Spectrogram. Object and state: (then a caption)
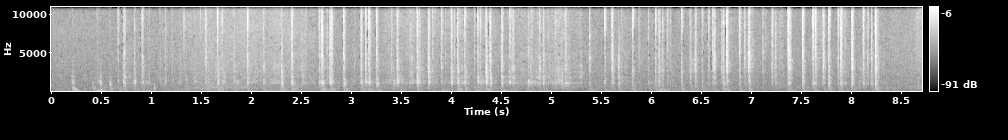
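Plastic car center console. Both hands tap and scratch the hard plastic center console panel of a parked car, a large, solid, fixed panel with buttons and air vents, using long manicured nails and fingertips. Rapid, quiet, bright clicks come in uneven bursts over a soft scratchy hiss. Each tap is sharp and dies away almost at once.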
